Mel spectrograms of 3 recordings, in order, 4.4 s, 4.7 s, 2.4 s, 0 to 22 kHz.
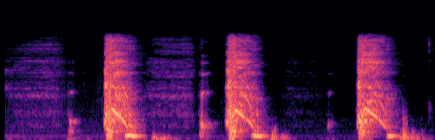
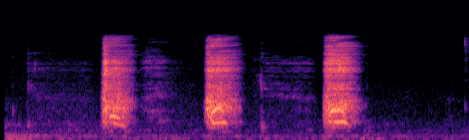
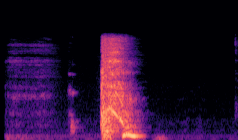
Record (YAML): three_cough_length: 4.4 s
three_cough_amplitude: 29380
three_cough_signal_mean_std_ratio: 0.49
exhalation_length: 4.7 s
exhalation_amplitude: 27535
exhalation_signal_mean_std_ratio: 0.36
cough_length: 2.4 s
cough_amplitude: 29348
cough_signal_mean_std_ratio: 0.37
survey_phase: beta (2021-08-13 to 2022-03-07)
age: 45-64
gender: Male
wearing_mask: 'No'
symptom_none: true
smoker_status: Never smoked
respiratory_condition_asthma: false
respiratory_condition_other: false
recruitment_source: REACT
submission_delay: 1 day
covid_test_result: Negative
covid_test_method: RT-qPCR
